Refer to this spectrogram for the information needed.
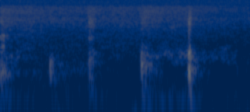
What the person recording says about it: on peut aller toquer dessus et ça fait du bruit un petit peu partout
